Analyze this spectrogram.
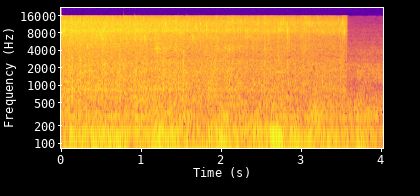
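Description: Hot ghee with fried almonds and cloves sizzling after being poured into a pan of milk kheer: a steady hiss that slowly dies down and cuts off suddenly near the end.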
